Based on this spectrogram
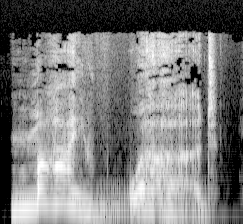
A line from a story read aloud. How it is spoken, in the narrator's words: he exclaimed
